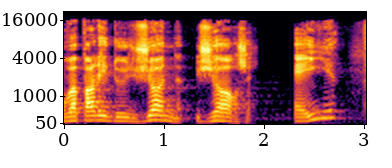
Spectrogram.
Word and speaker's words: Haigh: On va parler de John George Hay. Ça se prononce Hay, ça s'écrit H-A-I-G-H.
